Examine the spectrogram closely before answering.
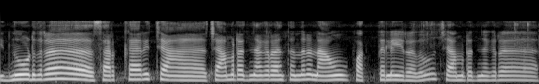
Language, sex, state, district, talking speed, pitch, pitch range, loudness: Kannada, female, Karnataka, Chamarajanagar, 120 wpm, 210 Hz, 200-225 Hz, -15 LUFS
